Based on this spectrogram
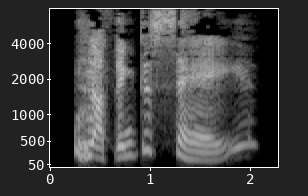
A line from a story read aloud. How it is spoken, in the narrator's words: Loki chuckled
